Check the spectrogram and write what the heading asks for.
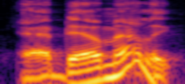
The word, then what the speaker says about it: Abdelmalek: It's really pronounced. If you just read it. Just read it. It is. can Now that pronounce it. it Abdelmalek. is. Abdelmalek.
